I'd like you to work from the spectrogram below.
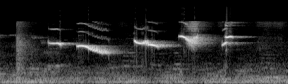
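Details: Oriental magpie-robin (kacer, black-chested) singing four or five drawn-out whistles, several gliding down in pitch, one harsher and buzzier, over a low steady hum.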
